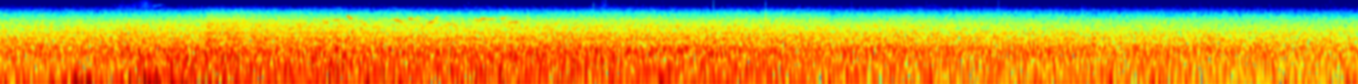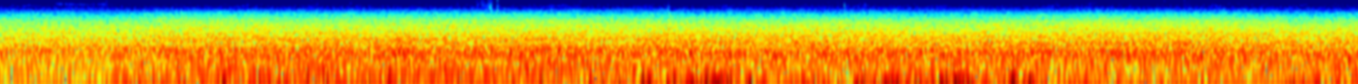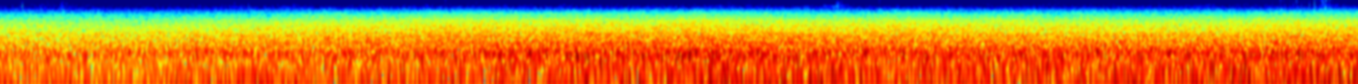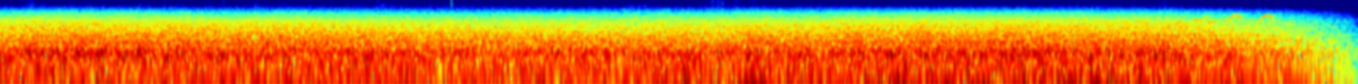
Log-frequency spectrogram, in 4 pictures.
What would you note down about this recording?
intense swoosh of ocean waves several dozen meters down the cliff.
